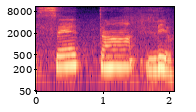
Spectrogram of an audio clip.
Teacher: So the T is actually pronounced together with the un.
